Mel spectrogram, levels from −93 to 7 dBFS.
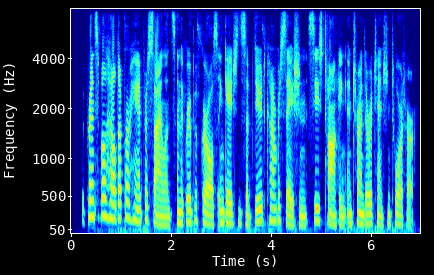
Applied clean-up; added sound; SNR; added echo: neural mask model DeepFilterNet 3.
